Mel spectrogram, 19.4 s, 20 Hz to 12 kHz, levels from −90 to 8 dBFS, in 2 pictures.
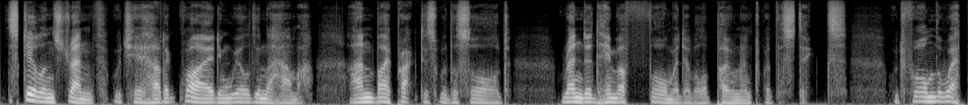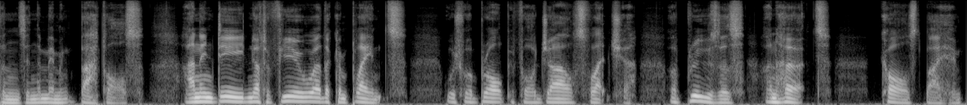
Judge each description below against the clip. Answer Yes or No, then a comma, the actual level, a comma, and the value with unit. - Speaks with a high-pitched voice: No, low, 120 Hz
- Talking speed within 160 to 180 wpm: Yes, average, 170 wpm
